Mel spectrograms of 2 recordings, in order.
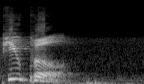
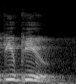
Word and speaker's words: pupil: So, alright, pupil. Pupil. Proper pronunciation, ladies and gentlemen. Don't be like me. Say pupil. Don't say pew-pew.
